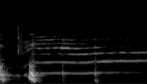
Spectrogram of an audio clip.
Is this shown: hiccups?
no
